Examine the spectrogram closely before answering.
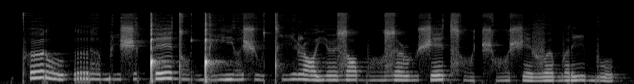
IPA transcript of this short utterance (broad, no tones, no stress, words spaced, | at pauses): pʰɵɾu | rə̤bi̤ ʃə̤ǃedɔ̤ ɡ͡ǃi̤ jə̤ʃṳ tʰi̤ɭɔ jøzɔbɔ̤zɵ ɭṳʃet͡sʰɔ̤ t͡ʃʰɔ̤ʃe vəbə ɾibu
